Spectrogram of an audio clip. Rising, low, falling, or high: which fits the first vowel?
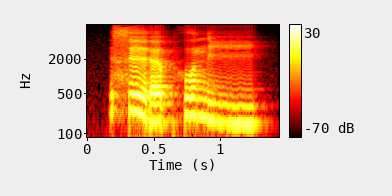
falling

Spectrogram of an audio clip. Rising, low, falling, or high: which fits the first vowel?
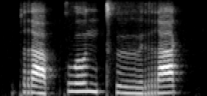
low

